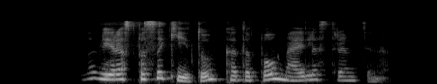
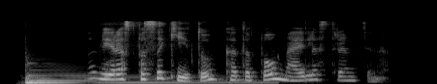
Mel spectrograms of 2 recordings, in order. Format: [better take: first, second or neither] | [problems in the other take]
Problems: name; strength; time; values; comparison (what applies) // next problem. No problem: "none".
first | background sound (Bowed string instrument); 4 dB below the speech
